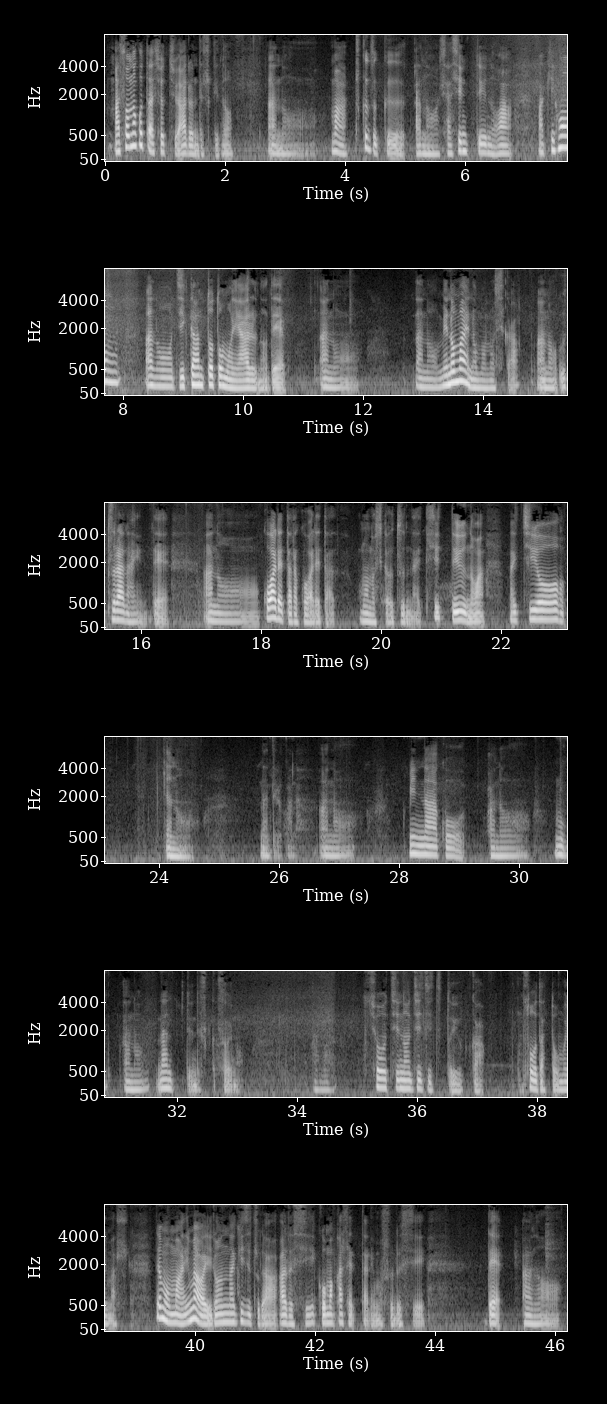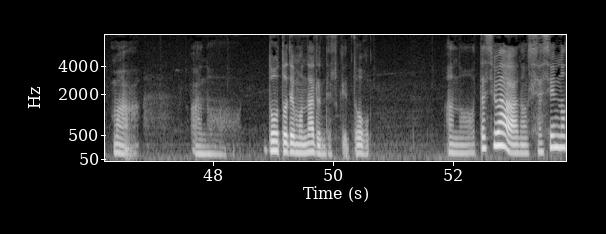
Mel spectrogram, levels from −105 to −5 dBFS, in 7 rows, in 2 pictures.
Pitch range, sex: 110-165 Hz, female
